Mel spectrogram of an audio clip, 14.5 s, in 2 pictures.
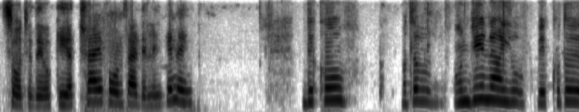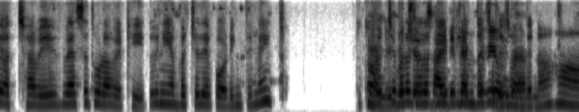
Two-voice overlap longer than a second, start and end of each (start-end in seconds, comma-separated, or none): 11.8-13.8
